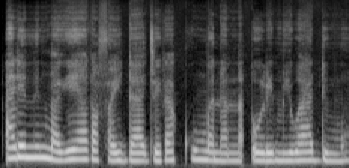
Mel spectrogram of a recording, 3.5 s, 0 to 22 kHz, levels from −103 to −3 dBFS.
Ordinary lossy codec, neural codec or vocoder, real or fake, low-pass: none; codec, 44.1 kHz, 3.4 kbps, Pupu-Codec; fake; none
